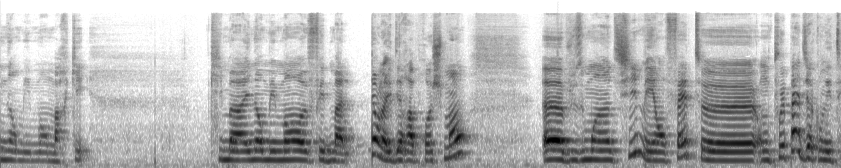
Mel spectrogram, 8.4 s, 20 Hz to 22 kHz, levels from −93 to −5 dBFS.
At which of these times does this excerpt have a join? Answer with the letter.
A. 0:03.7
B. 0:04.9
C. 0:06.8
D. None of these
A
